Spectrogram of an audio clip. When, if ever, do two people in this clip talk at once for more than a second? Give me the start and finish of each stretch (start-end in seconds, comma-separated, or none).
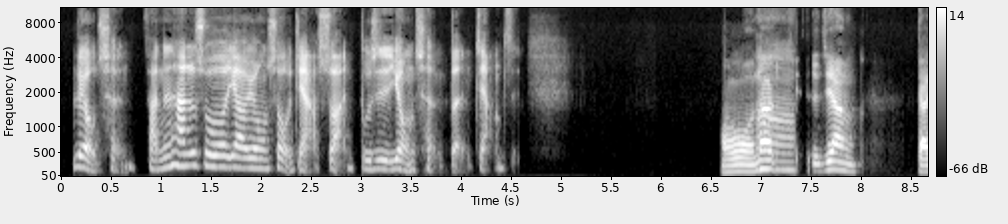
none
